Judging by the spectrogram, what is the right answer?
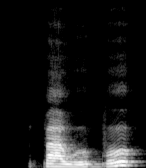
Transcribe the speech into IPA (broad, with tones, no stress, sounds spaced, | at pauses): p a˨˩ w u˦˨ b o˧˥˧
